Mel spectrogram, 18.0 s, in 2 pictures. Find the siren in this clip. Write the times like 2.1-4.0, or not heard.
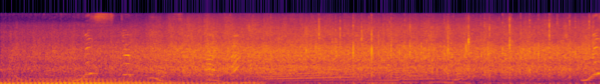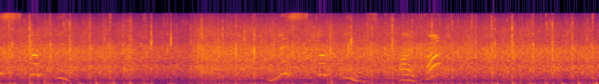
not heard.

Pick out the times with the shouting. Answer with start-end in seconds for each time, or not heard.
1.1-3.6, 8.7-10.1, 13.0-15.6.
